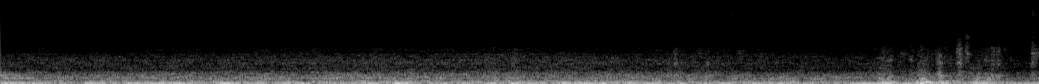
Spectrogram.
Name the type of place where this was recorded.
car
